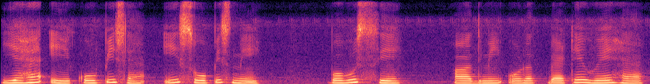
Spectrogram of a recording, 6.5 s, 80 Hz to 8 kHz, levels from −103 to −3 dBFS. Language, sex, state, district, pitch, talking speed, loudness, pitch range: Hindi, female, Uttar Pradesh, Saharanpur, 220 Hz, 130 wpm, -17 LUFS, 205-245 Hz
